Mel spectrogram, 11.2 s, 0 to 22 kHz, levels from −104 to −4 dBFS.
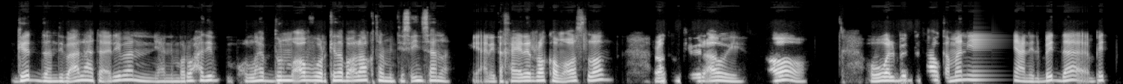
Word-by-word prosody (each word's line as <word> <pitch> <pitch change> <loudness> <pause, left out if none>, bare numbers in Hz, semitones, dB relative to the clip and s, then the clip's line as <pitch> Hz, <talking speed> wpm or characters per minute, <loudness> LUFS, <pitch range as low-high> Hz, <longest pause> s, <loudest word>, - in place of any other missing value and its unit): جدًا، 180 -1 +2
دي 150 +1 -2
بقى 160 +3 +1
لها 195 -1 +2
تقريبًا 195 +4 -1 0.2
يعني 145 +1 -6
المروحة 170 +6 -2
دي 195 - +2
ب 185 - -10 0.2
والله 165 +2 -1
بدون 185 +2 0
ما 190 -1 +2
أأفور 185 -2 +3
كده 185 +3 +2
بقى 175 0 +1
لها 195 - +5
أكتر 195 -2 -1
من 155 -2 -1
90 160 +3 -1
سَنة، 175 -3 -1 0.2
يعني 170 -4 -4
تخيّلي 165 +4 +2
الرقم 175 -4 +2
أصلًا، 185 +6 +1 0.5
رقم 155 +3 +1
كبير 155 +2 -1
أوي 155 -6 +1 0.3
آه، 185 -6 +4 0.6
هو 155 +4 +4
البيت 180 +3 +1
بتاعه 200 +3 -1
كمان 195 +6 +1 0.5
يعني 155 -6 +2
البيت 155 +8 +1
ده 185 +4 +1
بيت 190 +8 -4
175 Hz, 190 wpm, -22 LUFS, 155-190 Hz, 0.6 s, لها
